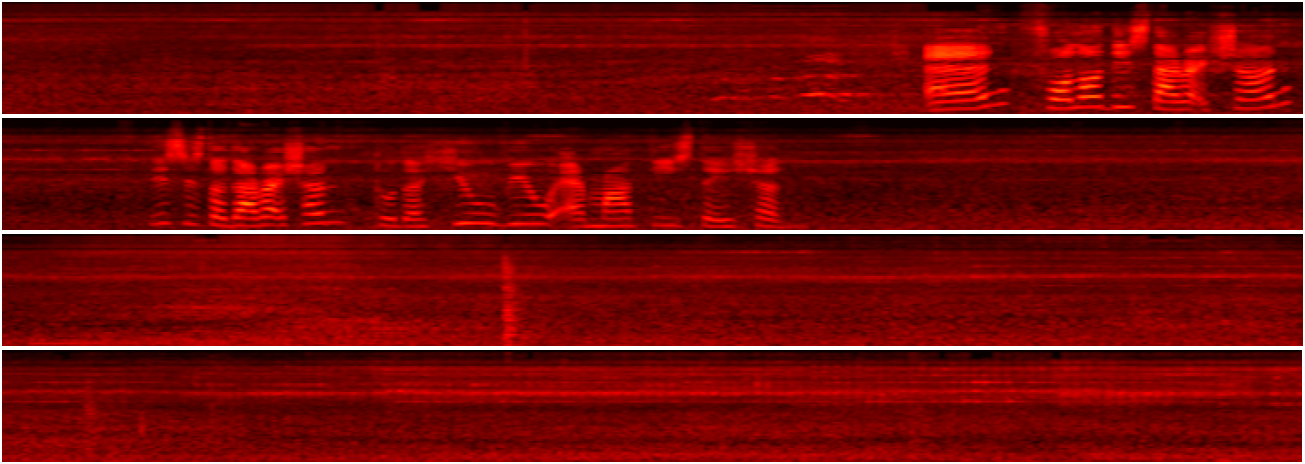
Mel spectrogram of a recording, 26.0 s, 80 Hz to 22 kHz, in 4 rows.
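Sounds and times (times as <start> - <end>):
passing traffic: 0.0 - 26.0.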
